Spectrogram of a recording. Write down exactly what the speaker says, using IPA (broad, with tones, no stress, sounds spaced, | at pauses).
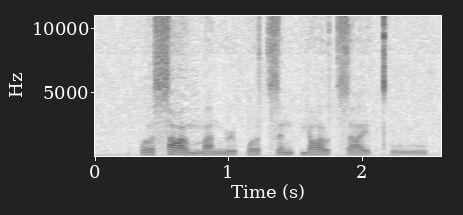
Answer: p ɤ˧˥ s ɑ˥˩ ʊ̯ m a˧˥ n ɻ ɻ̩˧ p ɤ˥ t͡s ə˥˧ n p j ɑ˥˩ ʊ̯ t͡s a˧˥ ɪ̯ t̪ʰ ṵ˨˩˦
